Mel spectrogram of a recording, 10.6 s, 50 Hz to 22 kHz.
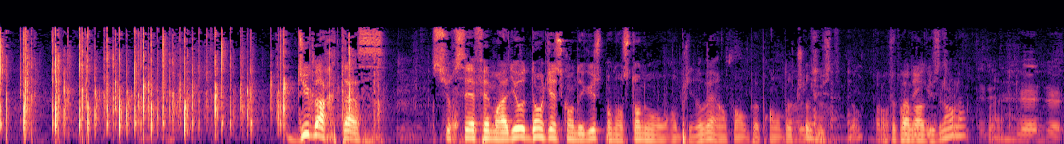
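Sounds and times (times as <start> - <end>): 
small group applauding after a folk song performance: 0.0 - 3.9
speech: 3.0 - 10.6.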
